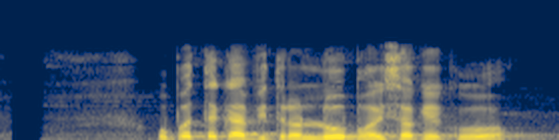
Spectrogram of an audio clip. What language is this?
Nepali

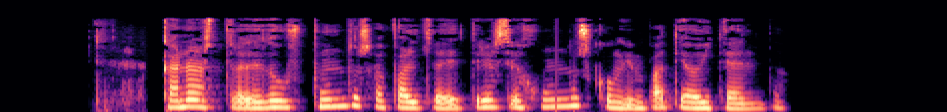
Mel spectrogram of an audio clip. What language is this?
Galician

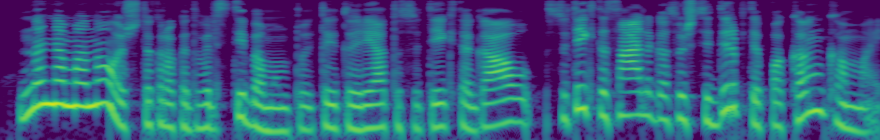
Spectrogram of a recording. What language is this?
Lithuanian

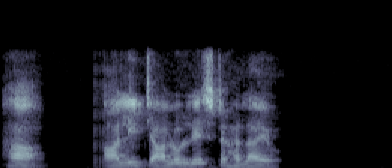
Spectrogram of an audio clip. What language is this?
Sindhi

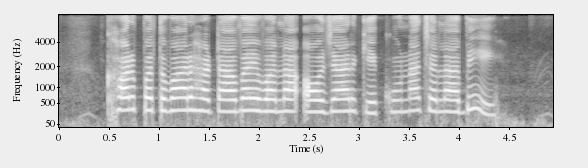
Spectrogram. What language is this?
Maithili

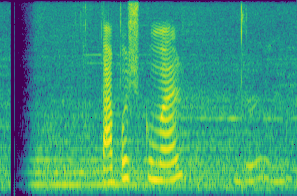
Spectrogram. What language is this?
Bangla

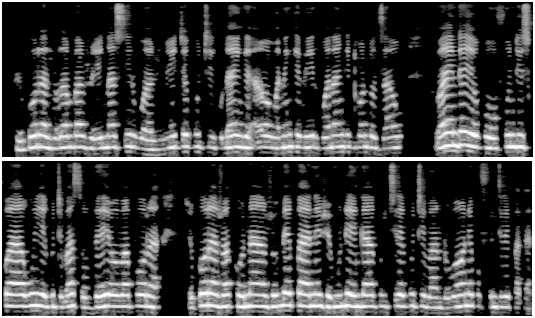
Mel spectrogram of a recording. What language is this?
Ndau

